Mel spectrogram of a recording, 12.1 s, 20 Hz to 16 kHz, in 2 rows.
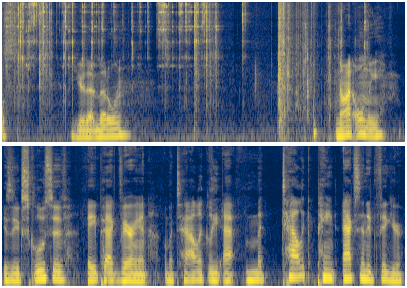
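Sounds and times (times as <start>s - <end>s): metal tag and chain clinking: 0.0s - 3.7s.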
